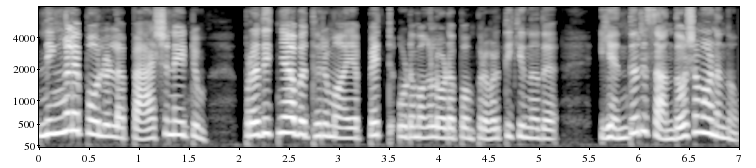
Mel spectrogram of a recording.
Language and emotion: Malayalam, happy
